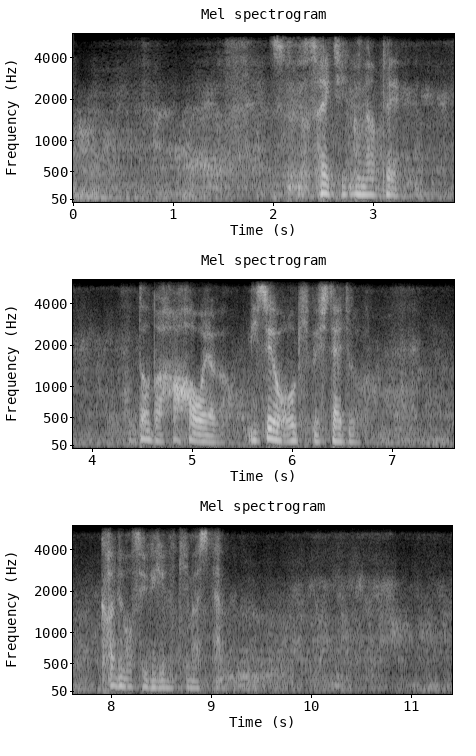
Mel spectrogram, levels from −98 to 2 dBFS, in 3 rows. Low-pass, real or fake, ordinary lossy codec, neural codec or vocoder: 5.4 kHz; fake; Opus, 32 kbps; codec, 16 kHz in and 24 kHz out, 0.8 kbps, FocalCodec, streaming, 65536 codes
